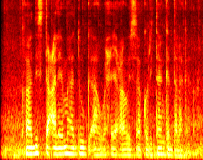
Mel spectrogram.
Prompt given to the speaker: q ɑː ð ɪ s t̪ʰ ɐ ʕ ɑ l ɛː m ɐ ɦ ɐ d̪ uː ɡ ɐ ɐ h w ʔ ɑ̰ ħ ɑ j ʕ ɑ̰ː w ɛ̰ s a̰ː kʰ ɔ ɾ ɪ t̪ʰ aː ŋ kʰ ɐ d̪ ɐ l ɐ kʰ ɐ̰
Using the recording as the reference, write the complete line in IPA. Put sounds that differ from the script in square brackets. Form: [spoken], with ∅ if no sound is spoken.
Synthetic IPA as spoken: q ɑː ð ɪ s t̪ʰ ɐ ʕ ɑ l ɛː m ɐ ɦ ɐ d̪ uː ɡ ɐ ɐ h w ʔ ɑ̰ ħ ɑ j ʕ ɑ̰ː w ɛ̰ s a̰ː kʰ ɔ ɾ ɪ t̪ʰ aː ŋ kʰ ɐ d̪ ɐ l ɐ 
